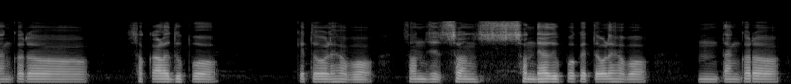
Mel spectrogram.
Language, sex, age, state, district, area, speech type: Odia, male, 30-45, Odisha, Puri, urban, spontaneous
